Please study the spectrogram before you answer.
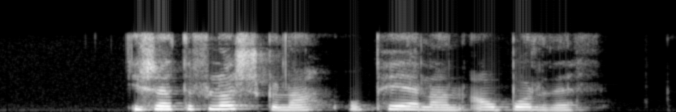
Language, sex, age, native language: Icelandic, female, 12, Icelandic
